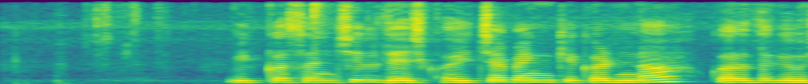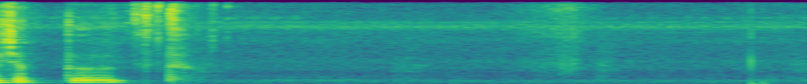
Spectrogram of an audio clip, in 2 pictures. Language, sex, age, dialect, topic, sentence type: Marathi, female, 25-30, Southern Konkan, banking, statement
